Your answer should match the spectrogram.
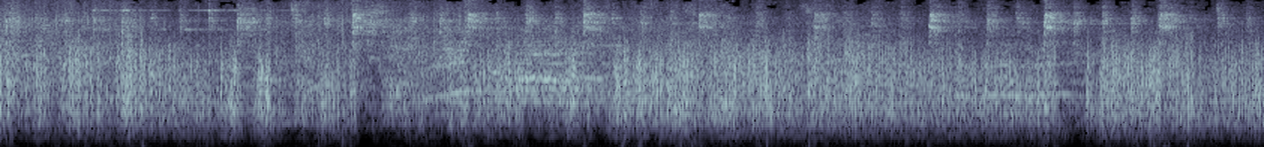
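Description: Children's choir singing with music playing through a loudspeaker, a crisp high beat recurring steadily throughout.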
